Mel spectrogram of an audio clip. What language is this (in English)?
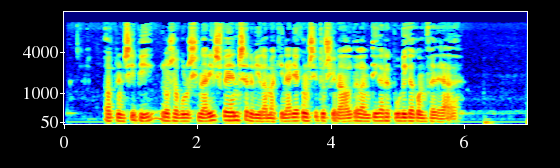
Catalan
